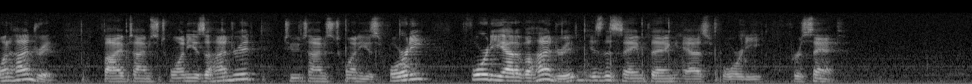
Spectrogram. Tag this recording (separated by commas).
Writing, Speech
